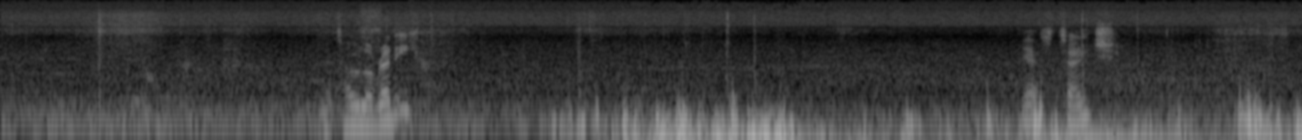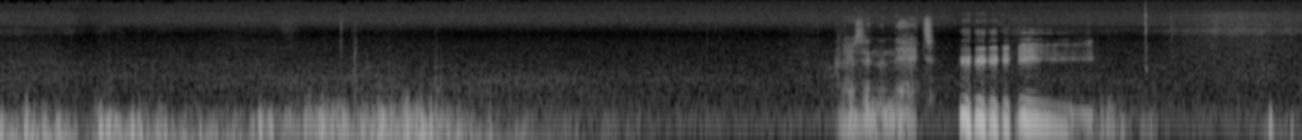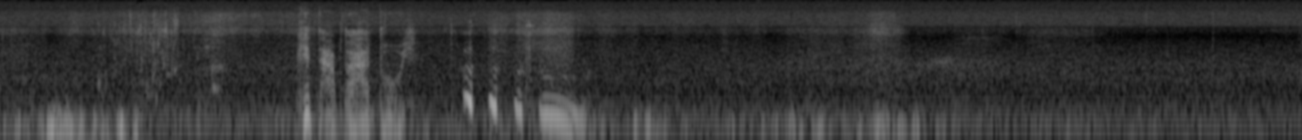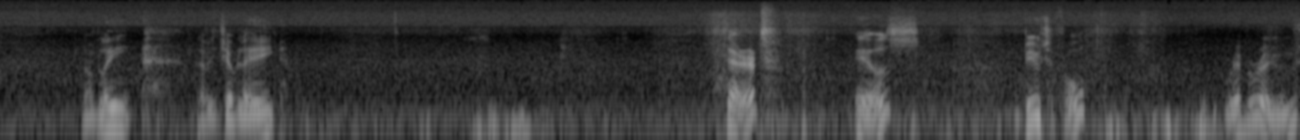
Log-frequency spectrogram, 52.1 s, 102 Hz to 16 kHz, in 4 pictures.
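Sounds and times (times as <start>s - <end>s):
wind buffeting microphone: 5.5s - 20.0s, 25.6s - 28.5s, 50.1s - 51.3s
low bumps and rumbles: 5.8s - 20.0s, 25.7s - 28.6s
man laughing: 22.6s - 24.0s, 30.6s - 31.9s.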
